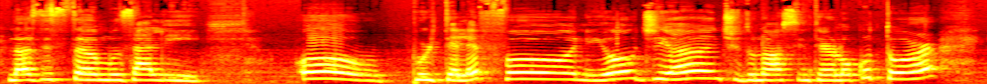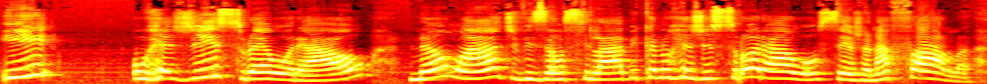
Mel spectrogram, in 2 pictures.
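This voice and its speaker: Slow, high-voiced woman teaching. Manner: patient, explanatory, checks in with "tá?" and "né?". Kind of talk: online grammar lesson.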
